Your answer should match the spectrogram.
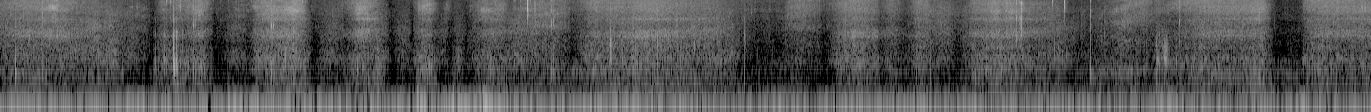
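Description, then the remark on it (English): A hairbrush is drawn again and again through hair that is a little tangled from cords, giving soft, scratchy bristle swishes in a steady rhythm with brief pauses between strokes. No one speaks. “And let me brush your hair because a little bit tangled with all the cords.”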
